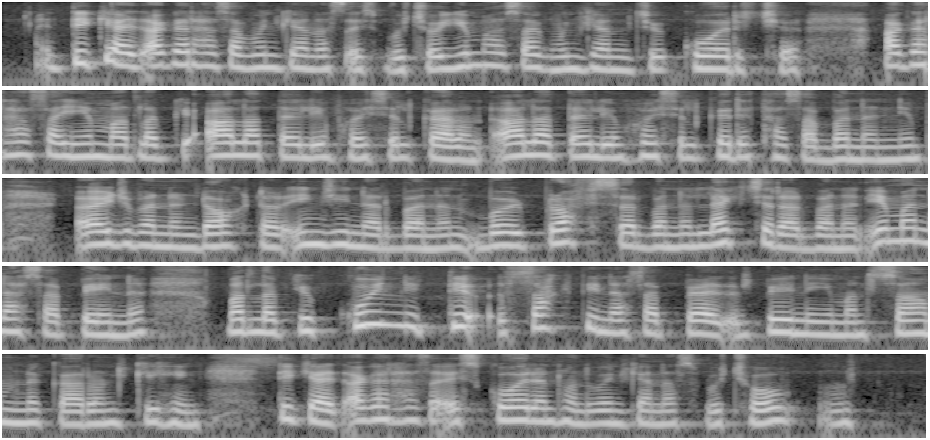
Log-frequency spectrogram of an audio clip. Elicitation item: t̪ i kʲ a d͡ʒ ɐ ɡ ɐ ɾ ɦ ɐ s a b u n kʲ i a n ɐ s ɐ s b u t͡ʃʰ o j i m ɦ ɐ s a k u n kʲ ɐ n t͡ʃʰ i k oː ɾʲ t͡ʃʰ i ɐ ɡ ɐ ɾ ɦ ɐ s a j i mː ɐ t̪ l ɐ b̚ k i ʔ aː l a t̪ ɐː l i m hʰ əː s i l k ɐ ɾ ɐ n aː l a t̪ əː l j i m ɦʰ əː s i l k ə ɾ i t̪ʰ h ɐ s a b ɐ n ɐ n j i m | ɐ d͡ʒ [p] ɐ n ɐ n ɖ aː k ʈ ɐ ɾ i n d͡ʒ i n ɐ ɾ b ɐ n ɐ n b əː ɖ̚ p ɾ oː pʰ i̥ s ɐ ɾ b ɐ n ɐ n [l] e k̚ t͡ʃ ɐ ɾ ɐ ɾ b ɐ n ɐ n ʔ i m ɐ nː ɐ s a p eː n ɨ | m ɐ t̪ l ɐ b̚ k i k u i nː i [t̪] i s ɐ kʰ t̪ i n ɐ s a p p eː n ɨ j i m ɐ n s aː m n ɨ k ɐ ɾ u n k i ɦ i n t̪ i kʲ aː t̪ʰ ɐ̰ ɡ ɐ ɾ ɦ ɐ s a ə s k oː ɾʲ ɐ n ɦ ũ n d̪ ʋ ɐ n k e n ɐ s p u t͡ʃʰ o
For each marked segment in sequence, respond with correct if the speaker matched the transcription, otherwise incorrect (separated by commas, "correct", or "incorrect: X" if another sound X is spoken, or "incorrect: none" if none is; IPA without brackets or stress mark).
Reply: incorrect: b, correct, correct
